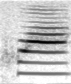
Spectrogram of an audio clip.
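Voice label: "kwaa1", Cantonese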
